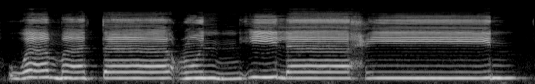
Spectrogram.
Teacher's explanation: Bila tanwin sebenar yang ditulis dalam Resam Usmani, Al-Quran ni, jadi baca jelas, touch and go, tak ada dengung, jangan tahan. Yang salahnya adalah kita baca macam ni, kita tahan. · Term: tanwin yang sebenar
